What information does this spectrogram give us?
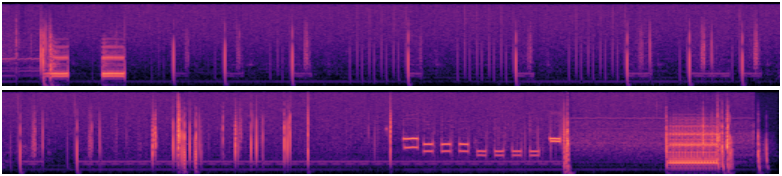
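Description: Touch-tone keypad dialing a long telephone number: a rapid run of short two-note beeps with small clicks between them, ending in a longer burst of tone, all over a low steady hum.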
